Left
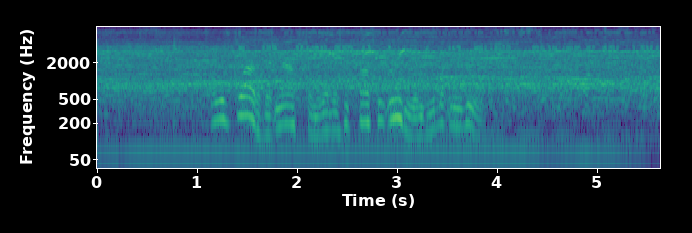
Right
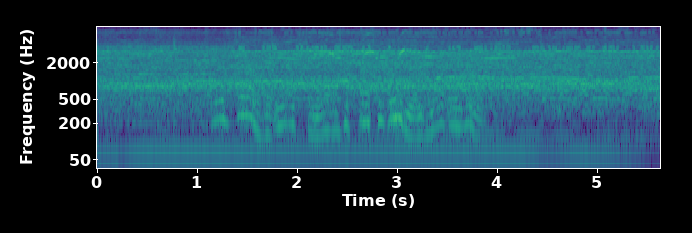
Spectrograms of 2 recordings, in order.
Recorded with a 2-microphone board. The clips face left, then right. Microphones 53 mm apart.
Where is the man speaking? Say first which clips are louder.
Left 5 dB; 70° left (ahead or behind).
